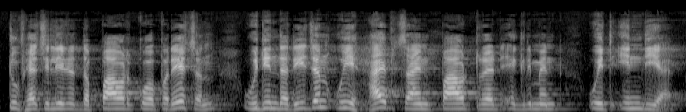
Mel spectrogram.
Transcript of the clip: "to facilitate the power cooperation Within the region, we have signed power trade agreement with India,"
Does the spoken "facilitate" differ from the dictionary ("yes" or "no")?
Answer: yes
